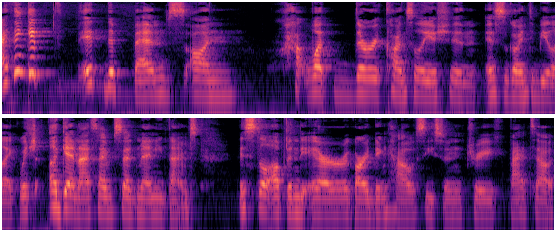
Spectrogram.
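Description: In a quiet background, a woman with a Filipino accent talks at a moderate pace and a fairly low pitch, with ordinary pitch variation and big swings in loudness. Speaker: podcast co-host. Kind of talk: casual chat.

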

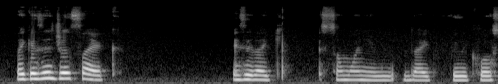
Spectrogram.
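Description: Her tone dark and mellow, a woman with a non-native accent speaks at a fairly high pitch with ordinary pitch variation. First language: not English. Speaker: podcast co-host. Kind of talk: casual chat.

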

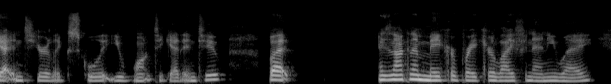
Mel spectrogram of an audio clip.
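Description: An unremarkable speaking voice from a woman, medium in pitch, at a fairly quick pace with fairly even intonation over a quiet background. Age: 20s. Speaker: podcast co-host. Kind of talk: casual chat.

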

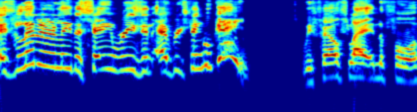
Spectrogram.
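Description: A man speaks in a raised, projected voice, high-pitched and bright and sharp, at a fairly quick pace with very wide pitch swings. The sound is dry and close with no echo, and his tone is animated. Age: 30s. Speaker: podcast host. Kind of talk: casual chat.

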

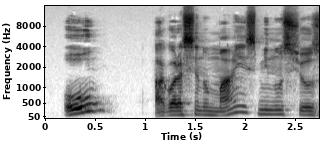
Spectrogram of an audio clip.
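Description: Very clean recording, silent background, and a man talking at a medium pitch. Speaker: podcast host reading a book aloud. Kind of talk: reading aloud with commentary. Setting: livestream on Instagram. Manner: hesitant, many fillers.

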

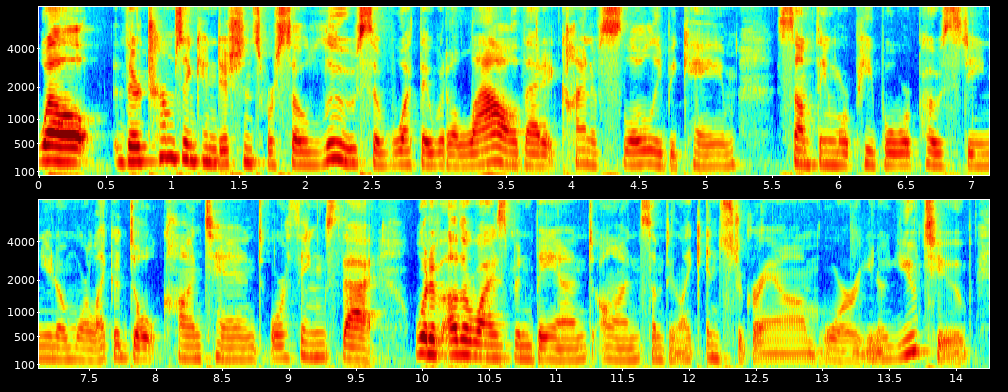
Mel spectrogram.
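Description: A woman with a normal speaking voice talks at a moderate pace, with hardly any pauses. Her pitch is fairly low with ordinary variation, and the recording is very clean with a silent background. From Texas. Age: 30s. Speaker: content creator and former ICU nurse. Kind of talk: casual chat.

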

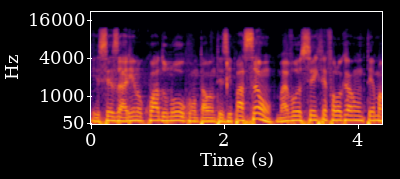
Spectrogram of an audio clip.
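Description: Over noticeable background noise, a man at medium pitch talks fairly quickly with ordinary pitch variation. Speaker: podcast host. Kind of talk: casual chat. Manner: animated.

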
